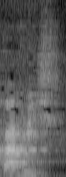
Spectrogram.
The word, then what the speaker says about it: Paris: Par exemple, ici on dit Paris, on ne va pas dire le S.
